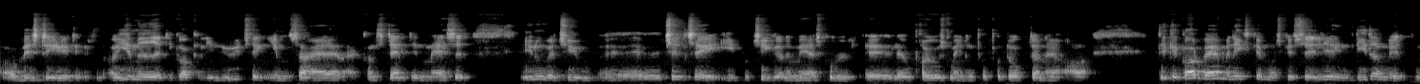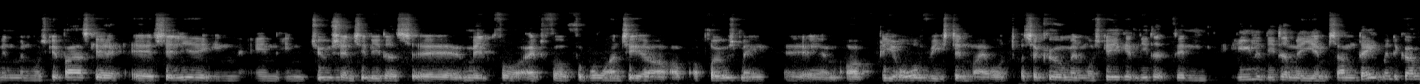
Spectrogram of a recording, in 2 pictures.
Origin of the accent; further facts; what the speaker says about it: Copenhagen, Capital Region of Denmark, Denmark; moved away as an adult; now in Moscow, Russia; som vi er vant til hjemme i København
